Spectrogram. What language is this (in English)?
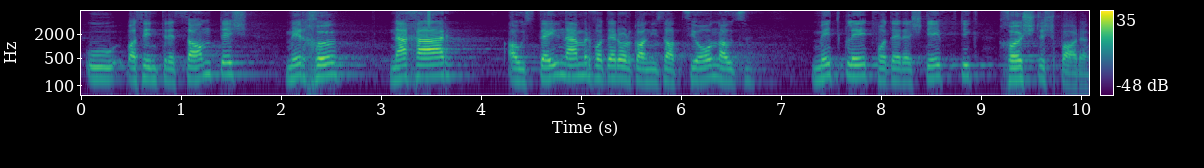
Swiss German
